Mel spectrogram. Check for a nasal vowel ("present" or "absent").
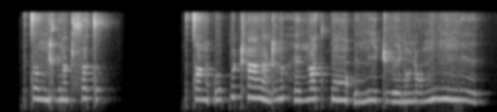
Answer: present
